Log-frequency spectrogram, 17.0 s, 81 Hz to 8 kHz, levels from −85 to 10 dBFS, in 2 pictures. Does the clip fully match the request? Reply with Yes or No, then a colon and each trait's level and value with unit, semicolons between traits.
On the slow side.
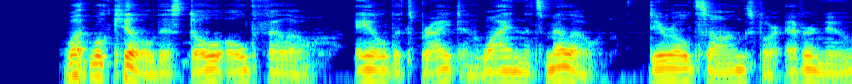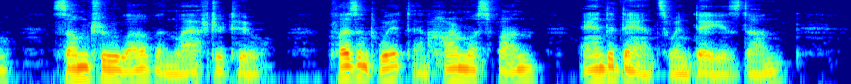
Yes: slow, 125 wpm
